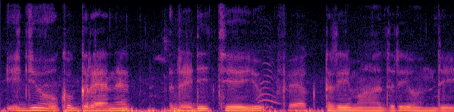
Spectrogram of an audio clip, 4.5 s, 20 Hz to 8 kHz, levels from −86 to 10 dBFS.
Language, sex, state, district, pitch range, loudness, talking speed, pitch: Telugu, male, Andhra Pradesh, Sri Satya Sai, 115-140 Hz, -17 LUFS, 105 wpm, 130 Hz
